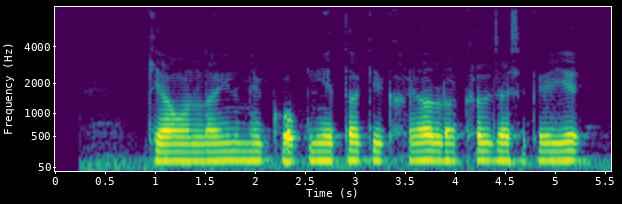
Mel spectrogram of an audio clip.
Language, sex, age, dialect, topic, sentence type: Maithili, male, 25-30, Angika, banking, question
